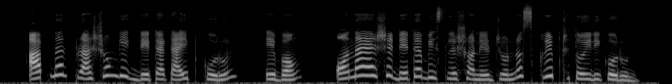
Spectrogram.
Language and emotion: Bengali, neutral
